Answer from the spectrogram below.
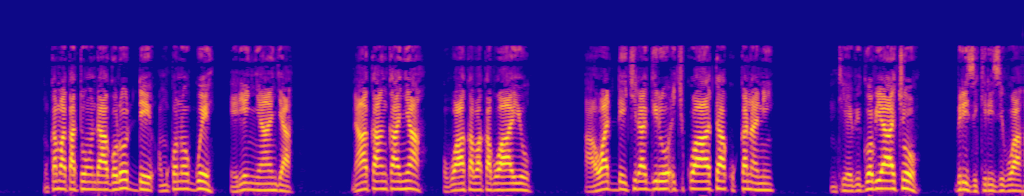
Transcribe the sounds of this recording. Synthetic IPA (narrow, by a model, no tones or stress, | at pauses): mukamakato̞ːndaːɡo̞lo̞dːe̞ʔo̞muko̞no̞ɡwe̞ː | ɾje̞ɲːaːɲɟa | nʔaːkaːŋkaɲa | oβwaːkaβakaβwaːjo̞ | a̰wadːe̞ːciɾaɟiɾo̞e̞ci̥kwaːtakukːanani | ntie̞βiɡo̞βjaːco̞ | βiɾiziciɾiziβwa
